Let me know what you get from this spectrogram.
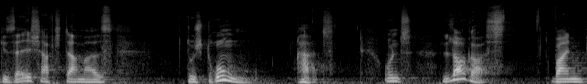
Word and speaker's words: Logos: Und tut mir leid, nein, es wird nicht Logos ausgesprochen, das wäre eine andere Schreibweise in der griechischen Sprache. Also Logos ist es.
